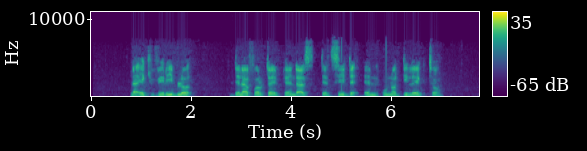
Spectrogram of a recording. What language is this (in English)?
Esperanto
